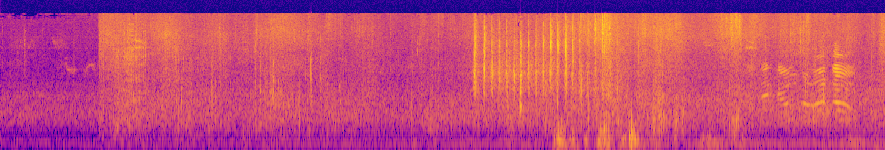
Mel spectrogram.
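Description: Dry grass and bushes rustle as someone moves through them.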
